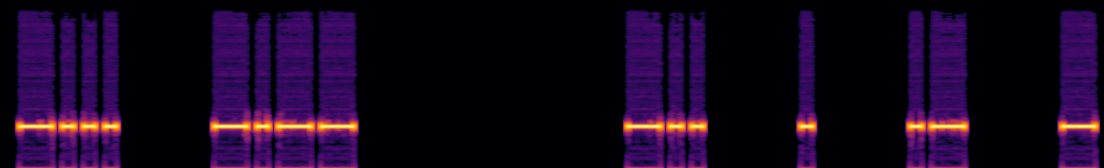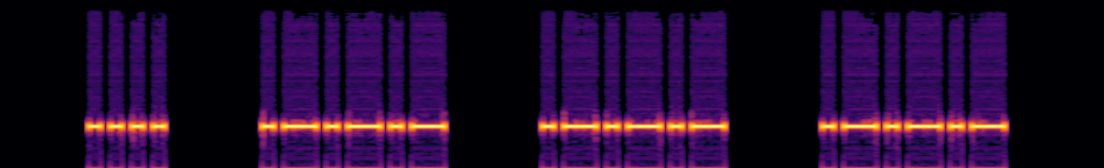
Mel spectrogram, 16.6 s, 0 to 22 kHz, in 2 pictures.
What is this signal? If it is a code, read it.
Morse code, heard as a keyed tone, about 15 wpm, spaced as for 8 wpm, 1000 Hz. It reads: BY DEATH...
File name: qotdfiles / 8wpm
